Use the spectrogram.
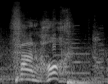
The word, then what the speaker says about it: Van Gogh: It's actually pronounced Van Gogh. Okay, Van Gogh.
